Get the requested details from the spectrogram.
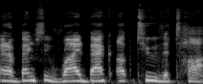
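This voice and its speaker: A man at a fairly quick pace, ordinary pitch variation, in a dry, close sound with no echo. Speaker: fitness vlogger. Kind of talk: casual vlog monologue. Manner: many filler words.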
